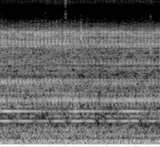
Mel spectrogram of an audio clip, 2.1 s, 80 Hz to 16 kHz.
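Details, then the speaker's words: Sharp Spin Magic 7.0 kg spin dryer after timer replacement: steady low electrical hum with no run-up as the motor stalls, attributed to a failed run capacitor. "Ayaw umandar naugong yung motor Ayaw niyang umandar nga po nakita natin na umuugong"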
